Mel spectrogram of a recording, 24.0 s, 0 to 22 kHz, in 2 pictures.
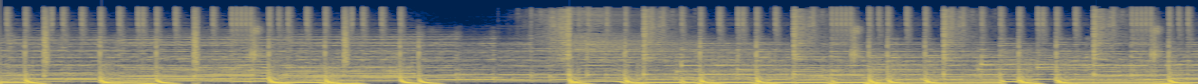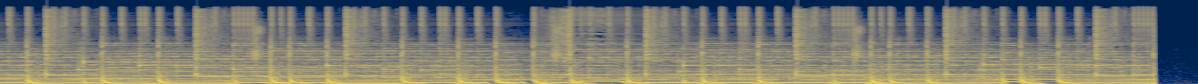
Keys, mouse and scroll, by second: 3.5 F4, 6.0-6.9 scroll down 1, 6.9 scroll down 1, 6.9 scroll up 1, 8.0-8.8 scroll down 1, 10.1 F4.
